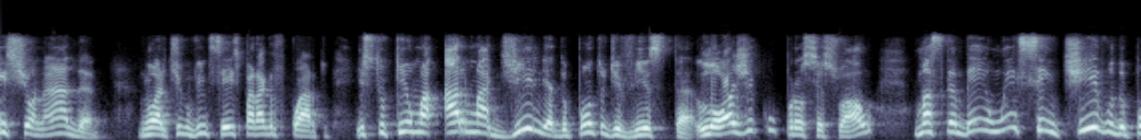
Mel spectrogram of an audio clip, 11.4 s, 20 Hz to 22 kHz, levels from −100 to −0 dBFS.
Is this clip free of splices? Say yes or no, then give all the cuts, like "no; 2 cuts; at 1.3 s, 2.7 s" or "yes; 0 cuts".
yes; 0 cuts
